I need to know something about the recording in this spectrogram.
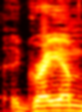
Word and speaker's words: Grayum: Grayum, the correct pronunciation? You got it. It's like the graham cracker, maybe a little bit like you're from the South, though, saying Grayum.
